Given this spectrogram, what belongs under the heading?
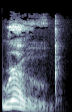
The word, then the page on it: rogue: British English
